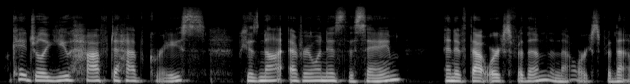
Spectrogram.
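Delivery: ordinary talk, nothing marked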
